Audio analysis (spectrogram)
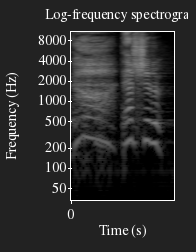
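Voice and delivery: high, breath-caught mock surprise; gasp, then act out a sudden realization. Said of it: "You were just like".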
